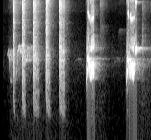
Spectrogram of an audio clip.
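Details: White-rumped shama, a decoy bird singing to provoke rivals, in forest: five dry broadband clicking notes, then two short, rich warbled phrases after a pause, with no background noise.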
